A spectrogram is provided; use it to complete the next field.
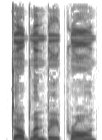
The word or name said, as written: Dublin Bay prawn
